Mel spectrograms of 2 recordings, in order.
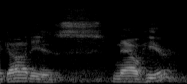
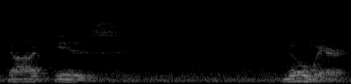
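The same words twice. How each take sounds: First: Slow "now here" as two words; spaced reading. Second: Quiet "nowhere" run together; nowhere as one word. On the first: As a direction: pause between "now" and "here". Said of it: "Read it for me right now". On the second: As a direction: softly read it "nowhere". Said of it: "Or does it say". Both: Shown as a demonstration.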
